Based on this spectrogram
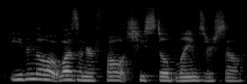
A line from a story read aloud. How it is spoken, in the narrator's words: he'd said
